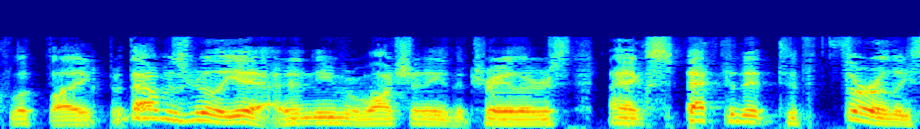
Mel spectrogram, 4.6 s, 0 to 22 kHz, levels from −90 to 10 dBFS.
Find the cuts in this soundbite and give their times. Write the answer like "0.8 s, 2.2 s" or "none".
2.9 s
